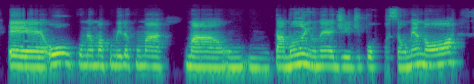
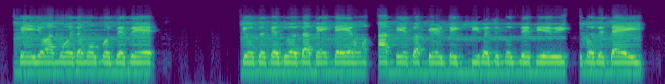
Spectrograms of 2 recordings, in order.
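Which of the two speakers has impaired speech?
The second: total laryngectomy, electrolarynx; total laryngectomy, head and neck cancer; communicates with electrolarynx.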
